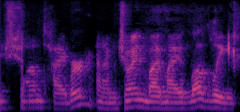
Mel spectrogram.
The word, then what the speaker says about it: Tibor: uh Sean Tor tyor Tyber yeah rhymes with tiger nice very well and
